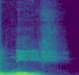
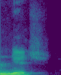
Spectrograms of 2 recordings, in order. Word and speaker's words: niche: As far as my niche or niche, however you want to pronounce it, my niche has been,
